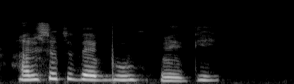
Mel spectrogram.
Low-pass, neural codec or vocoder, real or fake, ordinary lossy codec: 7.2 kHz; codec, 16 kHz, 8 kbps, FreqCodec, smaller model; fake; AAC, 48 kbps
